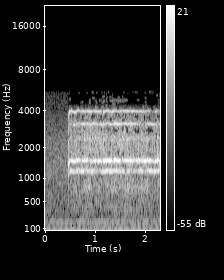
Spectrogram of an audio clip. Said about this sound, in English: Oh, telephone's ringing.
